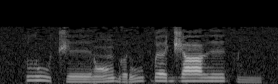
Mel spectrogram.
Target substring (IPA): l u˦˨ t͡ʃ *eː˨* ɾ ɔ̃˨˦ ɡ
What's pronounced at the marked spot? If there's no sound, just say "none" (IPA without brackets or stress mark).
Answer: eː˨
